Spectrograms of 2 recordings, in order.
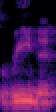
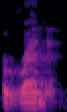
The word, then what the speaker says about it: renin: It's pronounced renin and not renin.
